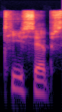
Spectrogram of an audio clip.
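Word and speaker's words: TSIPs: Um, So yeah, on the topic of T-SIPs, that's how I pronounce the acronym, by the way, in case anybody's curious. It's kind of teapot type thing, T-SIPs.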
